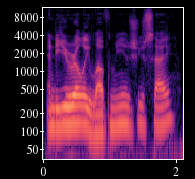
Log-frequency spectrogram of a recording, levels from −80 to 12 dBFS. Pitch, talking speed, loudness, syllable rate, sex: 125 Hz, 255 wpm, -17 LUFS, 5.2 syllables/s, male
